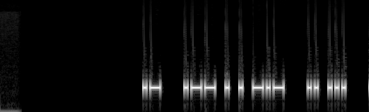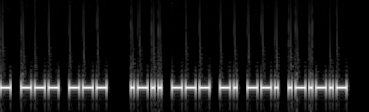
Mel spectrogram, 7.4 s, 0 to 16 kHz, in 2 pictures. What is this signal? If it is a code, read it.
Morse code, heard as a keyed tone, about 36 wpm, 700 Hz. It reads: A WEEK IS TOO LONG.
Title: Sentences from Top 1000 Words - Review Part 2 - 35wpm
